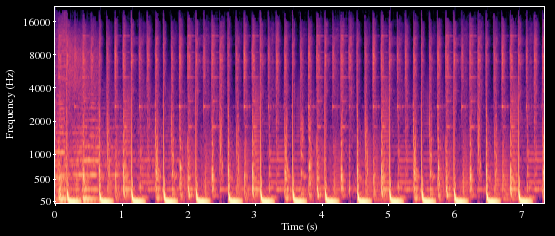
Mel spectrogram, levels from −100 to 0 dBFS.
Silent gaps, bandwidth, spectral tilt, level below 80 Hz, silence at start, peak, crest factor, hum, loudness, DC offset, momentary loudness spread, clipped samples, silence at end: none; 13 kHz; -6 dB/octave; -10 dBFS; 0 s; 0 dBFS; 8 dB; none; -12 LUFS; under 0.1%; 3 LU; under 0.1%; 0 s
